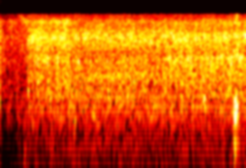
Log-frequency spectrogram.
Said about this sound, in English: Say again, mate, I just got a truck pulling in.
